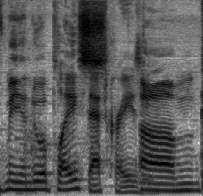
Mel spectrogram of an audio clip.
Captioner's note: chuckling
